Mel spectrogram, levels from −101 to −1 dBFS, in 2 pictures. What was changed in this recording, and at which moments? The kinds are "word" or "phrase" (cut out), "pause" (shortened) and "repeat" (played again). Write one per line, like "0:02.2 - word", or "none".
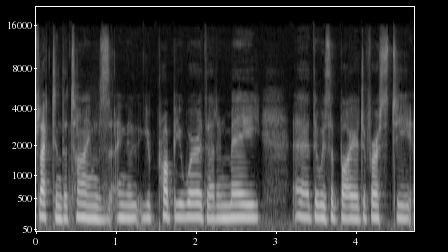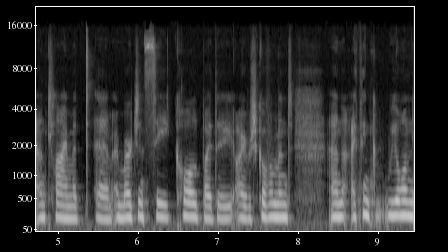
none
